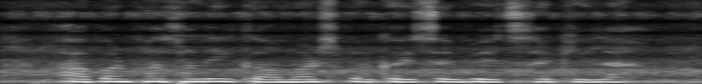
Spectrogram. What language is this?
Bhojpuri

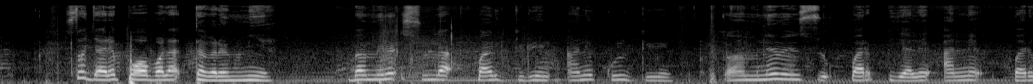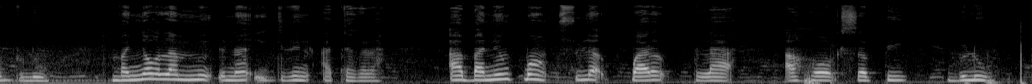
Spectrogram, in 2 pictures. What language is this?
Southern Dagaare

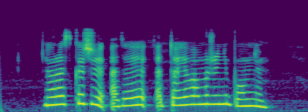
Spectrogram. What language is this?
Russian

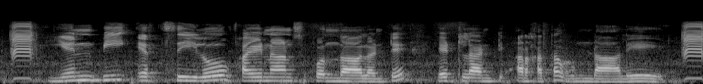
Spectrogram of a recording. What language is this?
Telugu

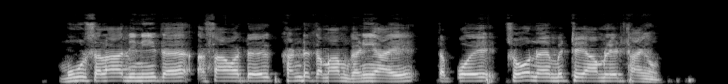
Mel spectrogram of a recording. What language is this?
Sindhi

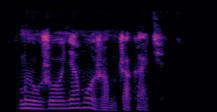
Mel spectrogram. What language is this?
Belarusian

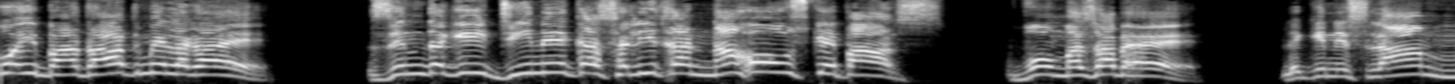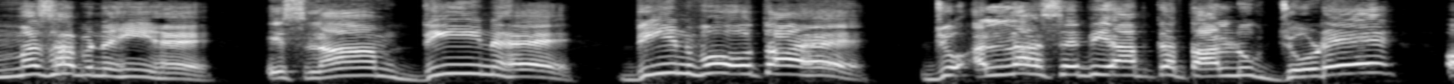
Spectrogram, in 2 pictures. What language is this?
Urdu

